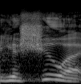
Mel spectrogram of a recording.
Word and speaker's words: Yeshua: And so when you sing that name, think about that Hebrew word, Yeshua. And when you say it, make sure you pronounce that whoosh, right? Because you need to feel that whoosh.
